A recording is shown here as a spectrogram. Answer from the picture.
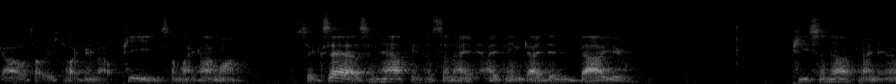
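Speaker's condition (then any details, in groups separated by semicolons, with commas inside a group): ALS; slow-progressing form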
